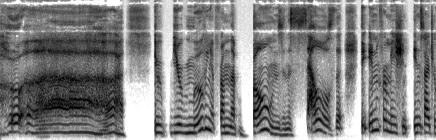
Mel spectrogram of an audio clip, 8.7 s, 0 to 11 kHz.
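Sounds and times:
loud sustained guttural moan during burpees in a class: 0.0s - 2.6s
speech: 0.2s - 2.2s, 3.1s - 8.7s.

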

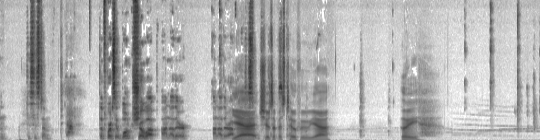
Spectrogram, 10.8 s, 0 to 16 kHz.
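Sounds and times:
speech: 0.0s - 1.4s, 2.0s - 6.7s, 8.0s - 8.6s
faint emergency siren outside: 2.1s - 10.8s.

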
